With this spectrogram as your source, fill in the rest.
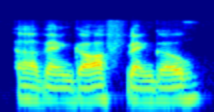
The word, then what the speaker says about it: Van Gogh: It's the Willem Dafoe film with which is about Vincent Van Gogh.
